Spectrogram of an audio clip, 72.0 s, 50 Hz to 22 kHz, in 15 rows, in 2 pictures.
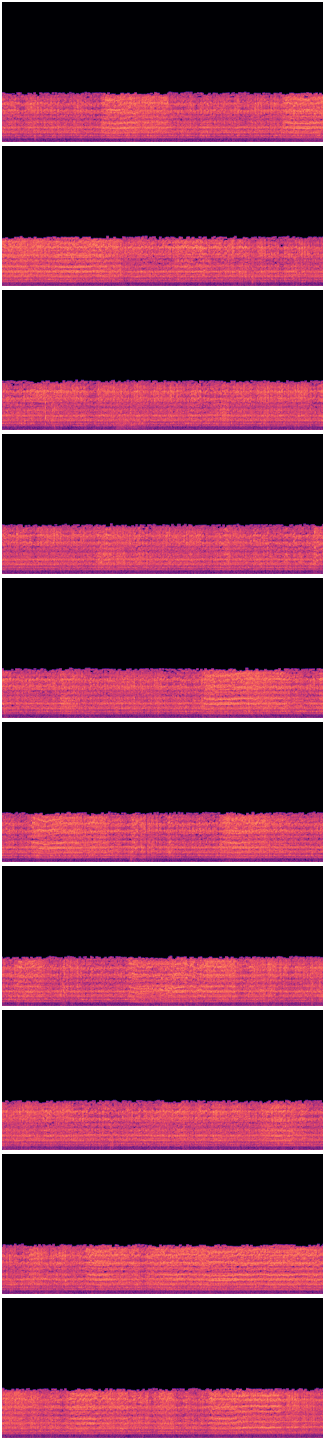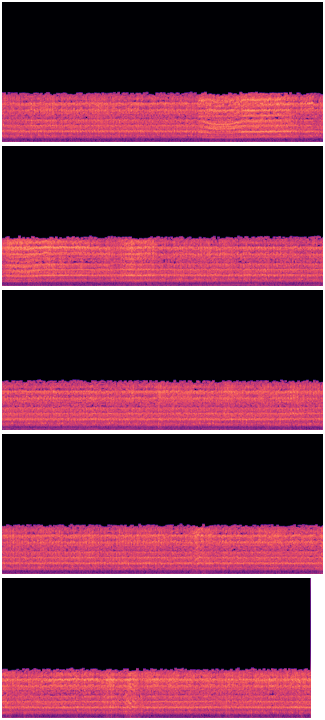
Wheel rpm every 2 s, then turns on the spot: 210, 210, 210, 210, 210, 210, 210, 210, 210, 210, 210, 210, 210, 210, 210, 210, 210, 210, 210, 210, 210, 210, 210, 220, 230, 230, 230, 230, 230, 230, 230, 230, 230, 230, 230, 240.
none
